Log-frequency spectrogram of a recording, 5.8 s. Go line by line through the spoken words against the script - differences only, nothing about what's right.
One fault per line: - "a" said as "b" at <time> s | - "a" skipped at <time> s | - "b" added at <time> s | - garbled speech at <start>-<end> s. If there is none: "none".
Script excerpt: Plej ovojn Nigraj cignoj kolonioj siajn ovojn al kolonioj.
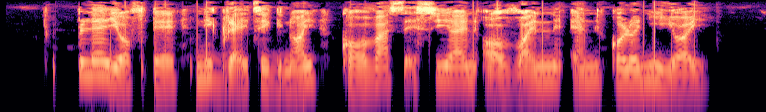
- "ovojn" said as "ofte" at 0.9 s
- "kolonioj" said as "kovas" at 2.6 s
- "al" said as "en" at 4.4 s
